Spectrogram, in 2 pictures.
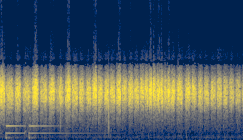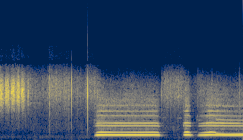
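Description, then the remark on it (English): A train heading south rolls along with a steady, hissing rush, then its whistle sounds loud in a long blast followed by a short toot and another sustained blow. “Train going south.”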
